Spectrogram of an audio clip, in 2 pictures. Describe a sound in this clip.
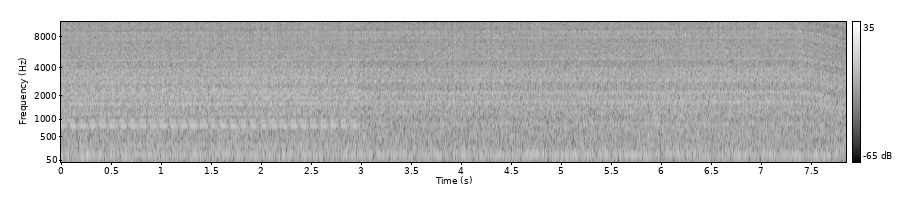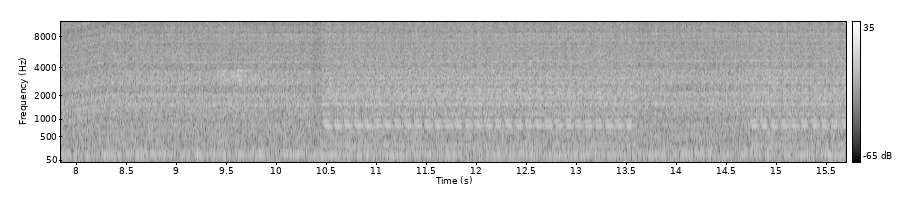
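A truck's diesel engine drones steadily.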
